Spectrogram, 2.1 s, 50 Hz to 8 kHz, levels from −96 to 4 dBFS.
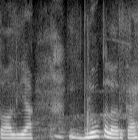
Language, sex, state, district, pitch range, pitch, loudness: Hindi, female, Jharkhand, Garhwa, 200-255 Hz, 205 Hz, -16 LUFS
